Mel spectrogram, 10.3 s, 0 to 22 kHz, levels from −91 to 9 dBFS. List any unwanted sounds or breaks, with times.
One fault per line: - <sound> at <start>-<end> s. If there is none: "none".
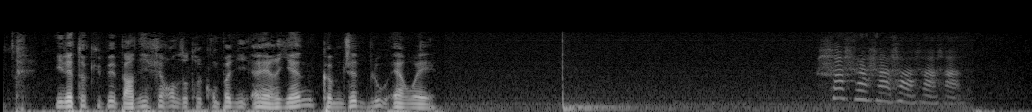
- thud at 5.6-6.9 s
- laugh at 8.2-9.7 s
